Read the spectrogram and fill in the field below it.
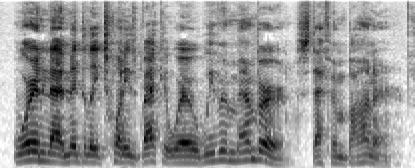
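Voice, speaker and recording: A man speaks at a moderate pace in a fairly high pitch, his tone animated and his intonation lively, on a very clean recording with a silent background. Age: 20s. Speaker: podcast co-host. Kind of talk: casual chat.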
